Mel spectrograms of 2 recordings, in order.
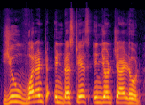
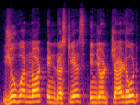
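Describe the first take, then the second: First: Were not is contracted into one word. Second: Were not is said as two full words. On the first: This is the spoken style. "Spoken में वरंट बोला" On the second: This is the written style. "ये written English में।"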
